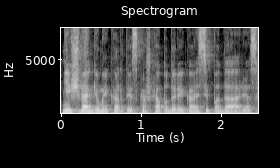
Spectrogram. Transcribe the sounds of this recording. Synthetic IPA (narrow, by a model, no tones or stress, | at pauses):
nʲɛɪʃʲʋʲɛŋʲɡʲɛmɐɪkɐɾt̪ɐɪskɐʃkɑːpɐd̪ɐɾʲɛɪkɑːɪsʲɪpɐd̪ɑːɾʲɛːs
